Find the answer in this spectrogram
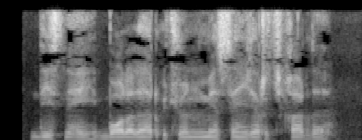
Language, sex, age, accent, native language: Uzbek, male, 25-34, Samarqand, Uzbek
